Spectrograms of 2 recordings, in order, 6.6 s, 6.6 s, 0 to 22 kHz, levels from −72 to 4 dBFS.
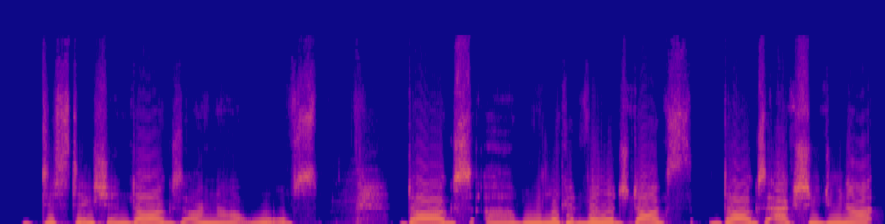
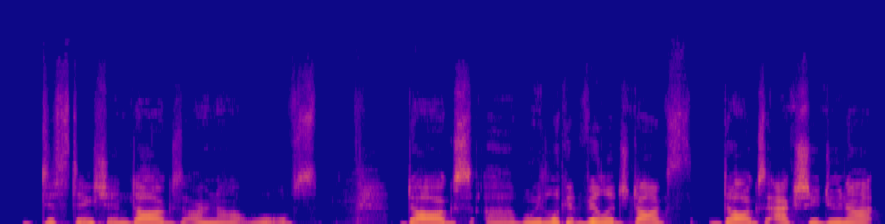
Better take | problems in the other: second | distortion; heavy; 7 dB below the speech

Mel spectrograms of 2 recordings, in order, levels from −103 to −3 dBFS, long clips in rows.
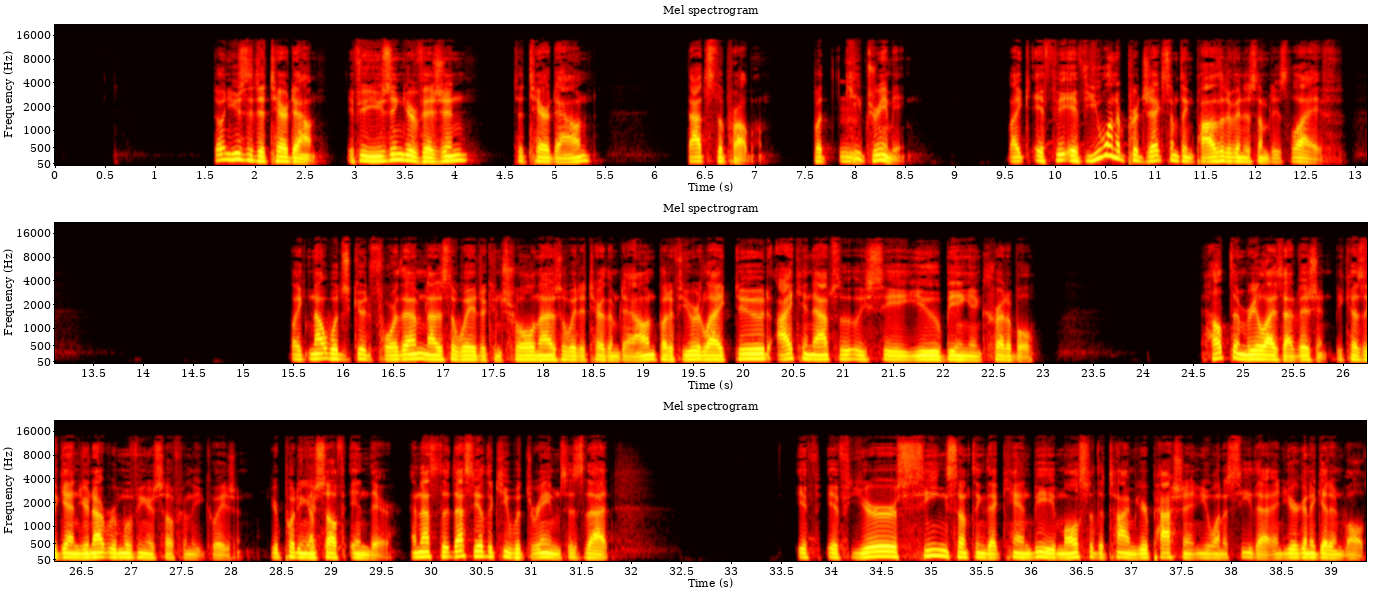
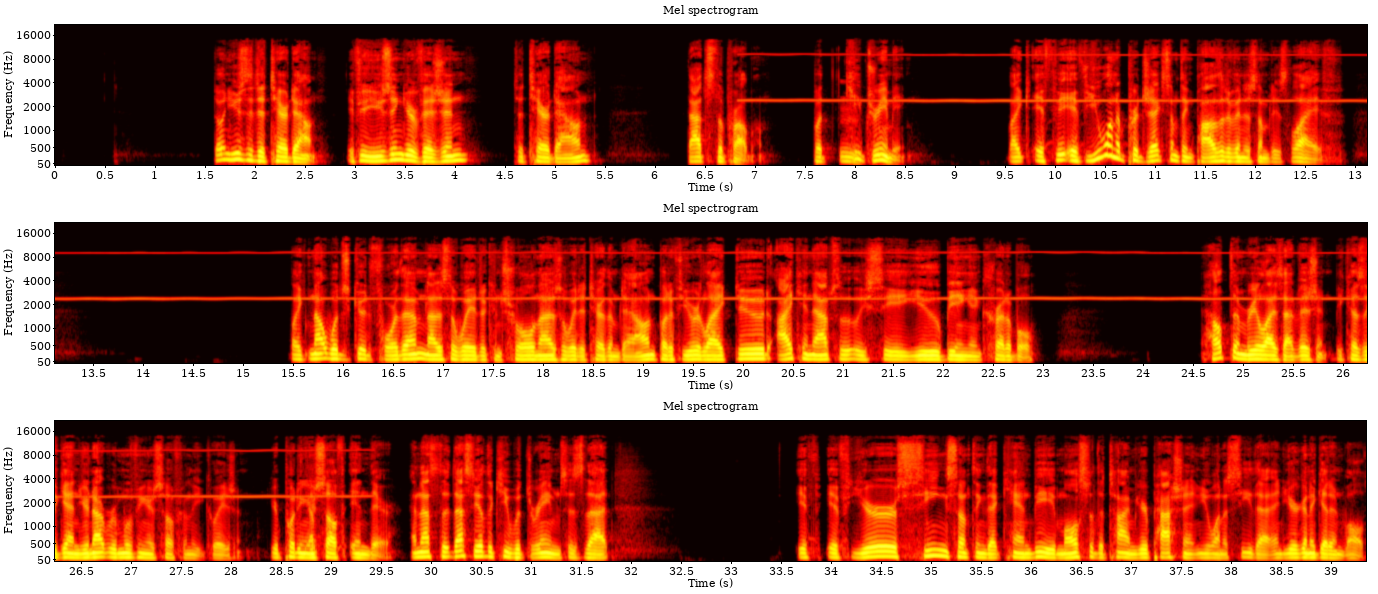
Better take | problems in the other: first | high-pitched whine; faint; from 7 to 29 s; 2.5 kHz, 20 dB below the speech

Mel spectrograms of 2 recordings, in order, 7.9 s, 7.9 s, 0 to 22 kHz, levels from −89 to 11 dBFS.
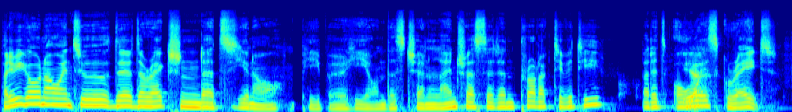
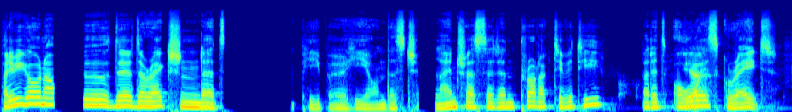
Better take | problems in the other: first | audio cutting out; at 0.5 s, at 2 s for 0.5 s and at 4 s

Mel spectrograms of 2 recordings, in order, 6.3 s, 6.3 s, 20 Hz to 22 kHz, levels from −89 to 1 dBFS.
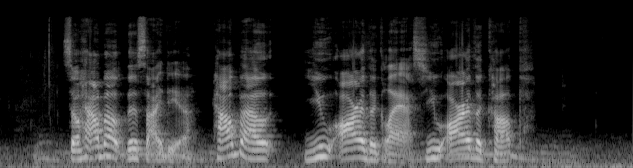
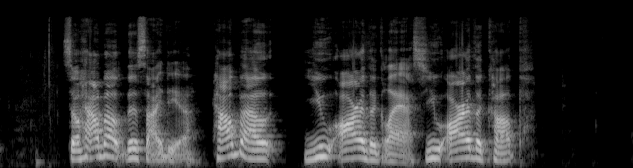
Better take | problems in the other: second | low rumble; faint; throughout; 25 dB below the speech

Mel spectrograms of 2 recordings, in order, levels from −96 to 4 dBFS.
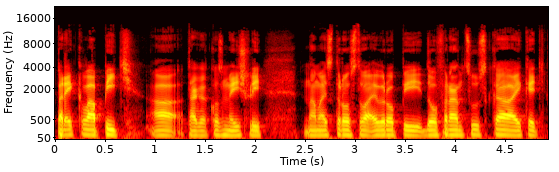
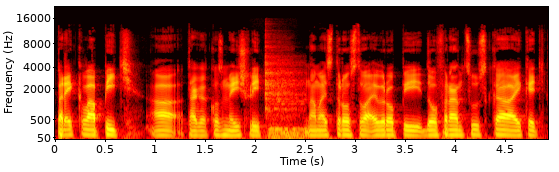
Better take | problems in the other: first | keyboard typing; noticeable; at 2 s; peak 8 dB below the speech

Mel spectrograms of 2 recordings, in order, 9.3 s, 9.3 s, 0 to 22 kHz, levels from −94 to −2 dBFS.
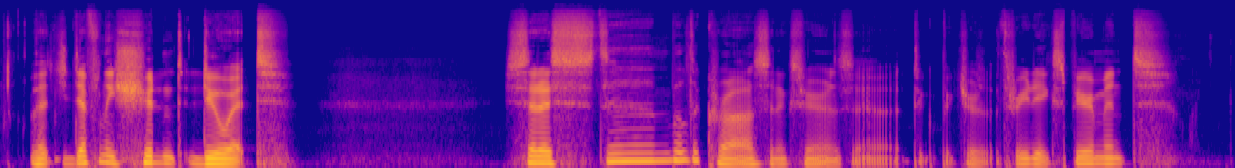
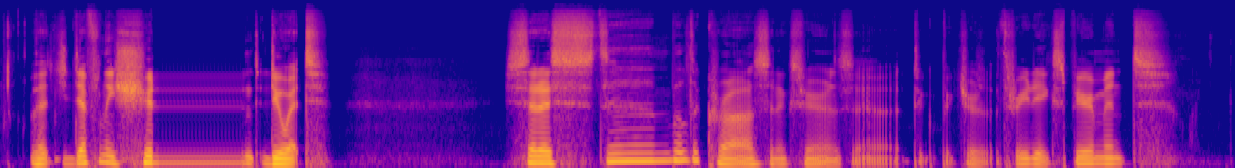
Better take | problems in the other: first | audio freezing; at 1 s for 0.5 s

